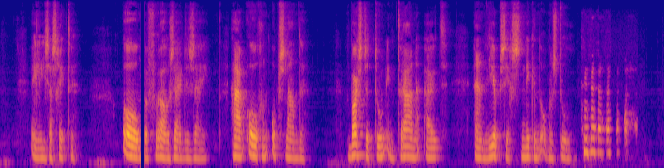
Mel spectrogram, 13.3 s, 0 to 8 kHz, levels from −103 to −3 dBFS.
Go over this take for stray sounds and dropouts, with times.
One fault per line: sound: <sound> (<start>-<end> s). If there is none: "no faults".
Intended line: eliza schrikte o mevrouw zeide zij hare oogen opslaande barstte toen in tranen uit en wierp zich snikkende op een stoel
sound: dropout (2.8-2.9 s)
sound: laugh (11.6-12.8 s)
